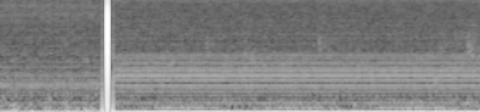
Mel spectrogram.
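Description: Steady low electrical hum with no music playing, broken by a single sharp click about half a second in.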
